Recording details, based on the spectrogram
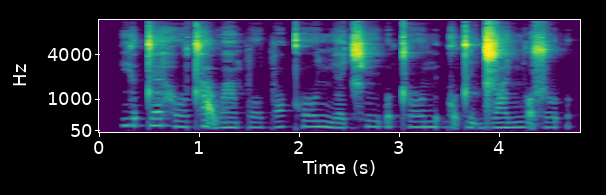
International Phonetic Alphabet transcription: j ɪ˦ ʔ t ɛ˦ h o˨ tʰ ä̰˦˨ w ã˨ p o˨ b ɔ˦ kʰ o˦ ʊ̯ ɲ ɛ˨ t͡ɕʰ i˦ ʔ ʊ˦ ʔ tʰ o˦ ʊ̯ n ɪ˦ ʔ ɡ o̰˦˨ t ḭ˦˨ d͡ʑ ä˦ ɲ ɔ̰˦˨ s ʊ˦ ʔ

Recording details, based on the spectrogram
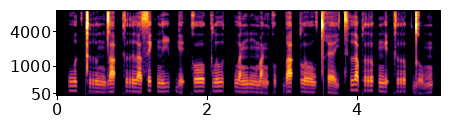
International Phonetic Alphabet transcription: w ɯ˥˩ k̚ t r u˧ n d a˦˥ ʔ k r ɯ˧ a̯ s e˥˩ k̚ n iː˦˥ p̚ j e˨˩ ʔ k oː˥˩ k l uː˥˩ t̚ p u˧ a̯ ŋ ɯ˧ ŋ m a˨˩ ŋ k o˨˩ k̚ w a˦˥ ʔ p l oː˧ w tʰ ɛː˨˩ j tʰ ɯ˥˩ a̯ p r o˥˩ k̚ ŋ e˥˩ ʔ k r o˥˩ k̚ d o˩˦ m

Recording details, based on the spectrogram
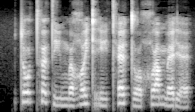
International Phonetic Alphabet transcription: t o˦ t̪ʰ ə˦ t̪ i˨ m ə˨ ʁʷ i˧ t r i˨ t̪ʰ ɛ˦ t̪ o˨ χʷ a˦ m ɛ˧ ɾʲ ɛ˨

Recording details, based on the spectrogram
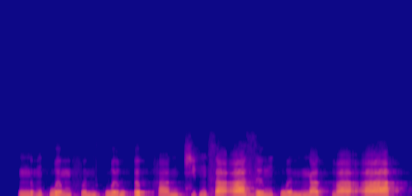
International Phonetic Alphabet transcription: ŋ ə̰˧˥ m k w ə˧ m f ə̤˨˩ n k w ə̰˧˥ w ʔ ə˦˥ p̚ h a̤˨˩ n t͡ɕ ɨ̰˧˥ ŋ s a̰ː˧˥ z ɨ˧ m k w ə̤˨˩ n ŋ a˨˩ t̚ v a̰ː˧˥

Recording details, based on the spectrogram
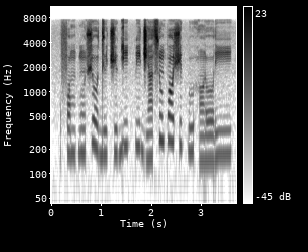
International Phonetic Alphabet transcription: f ɔ˨ m ɓ ũ˨ ʃ o˦˨ d ɨ˨ t͡ʃ ɨ˨ ɡ iː˧ k͡p i˧ d͡ʒ ã˨ s ũ˦ p ɔ˦ ʃ ɨ˦ k͡p u˧ h ɔ̃˨ ɾ oː˨ ɾ iː˧

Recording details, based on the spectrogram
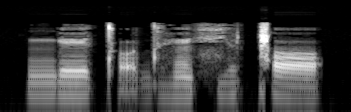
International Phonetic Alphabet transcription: ŋ e tʼ ɔ̰ dʱ ẽ fʲ ə̤ ǁ ɔ

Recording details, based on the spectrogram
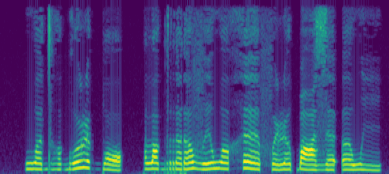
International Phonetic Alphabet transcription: w ɐ dʱ ʌ ɡ o ɭ ə ɡ͡b ɔ | lˠ ɜ ɡ r ɐ ɾ ɐ v e w ʌ h ɛ f ə ɭ ə ɓ ɑ z ɛ ʔ ɜ w i

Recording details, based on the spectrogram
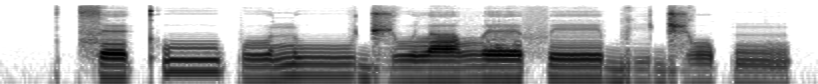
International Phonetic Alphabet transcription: t͡s ɛ˨ kʼ uː˦ p ʊ˨ n uː˦ d͡ʒ ʊ˨ l a˨ β ɛ˦ f eː˦ b i˨ d͡ʒ ɔ˨ p ũ˨

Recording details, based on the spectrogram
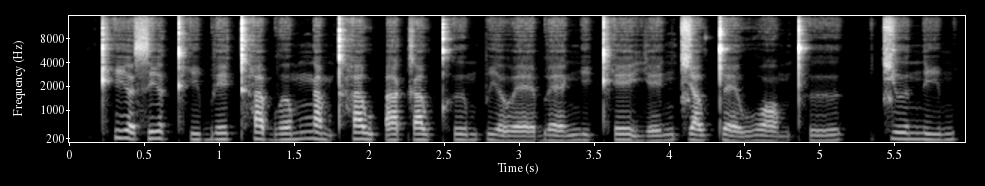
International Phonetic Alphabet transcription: kʰ i˥˨ ə̯ s i˥˨ ə̯ kʰ i˩˧ b eː˧˥ kʰ a˥˨ b ɤː˧˥ m ŋ a˧˩ m kʰ a˥˨ w ʔ a˥˨ k a˥˨ w kʰ ɯː˧ m p i˧˩ ə̯ ʋ ɛː˩˧ b ɛː˩˧ ŋ i˧˩ kʰ eː˥˨ j eː˧˥ ŋ t͡ɕ a˧˥ w t̪ ɛː˩˧ w ʋ ɔː˩ m t̪ʰ ɯː˧˥ | t͡ɕ ɯː˧ n i˩˧ m

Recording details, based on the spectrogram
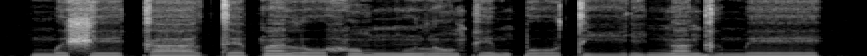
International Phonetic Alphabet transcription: m ə˨˦ ʃ eː˨ k aː˨ l t ɛ˨ p ã˦ l o˧ h ɔ̃˧ m ŋ ũ˧ l ɔ̃˨˦ k e˧ m k͡p oː˨ t iː˨ ɾ i˦ ŋ ã˦ ɡ ɨ˨ m eː˧

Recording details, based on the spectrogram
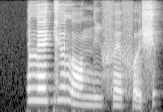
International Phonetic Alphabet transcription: l ɛ˦ ɡʲ ɵ˦ l ɔ˨ n i˨ f ɛ˨ f ə̰˧ ʃ

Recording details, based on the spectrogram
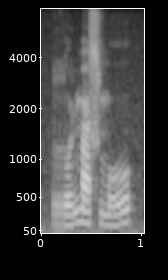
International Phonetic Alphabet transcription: r o˧˥ ɳ m a˧˥ s m o˧˥

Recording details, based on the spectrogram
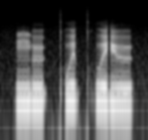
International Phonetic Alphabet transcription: ŋ ʉ ʔ kʷʼ e kʷʰ e ɾʲ ʉ

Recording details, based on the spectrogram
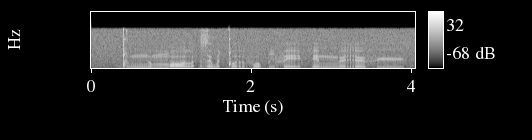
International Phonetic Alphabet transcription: ɡ͡ǃ u nː o mː ɔ l | z ə w ə ǃ o r f o p i f e | e mː ø r ø f y

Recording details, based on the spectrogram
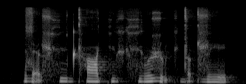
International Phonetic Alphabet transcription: z æ̰ ʂ x y d ʈʰ ɑ kʲ u ʃ xʲ o ʐ ṵ t͡ʃ ɖ ɑ̰ ʈ ʐ e

